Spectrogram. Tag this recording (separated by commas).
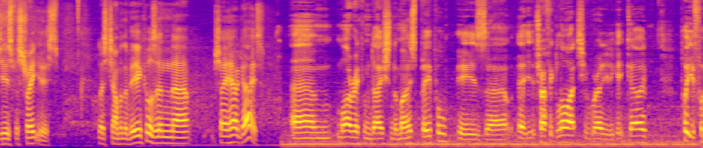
Speech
